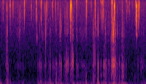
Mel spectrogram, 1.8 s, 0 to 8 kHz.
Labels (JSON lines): {"label": "biophony", "recorder": "SoundTrap 300"}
